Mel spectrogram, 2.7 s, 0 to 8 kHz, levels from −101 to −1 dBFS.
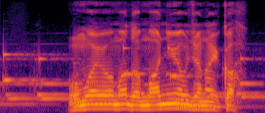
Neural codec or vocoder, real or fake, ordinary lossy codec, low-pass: none; real; none; none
